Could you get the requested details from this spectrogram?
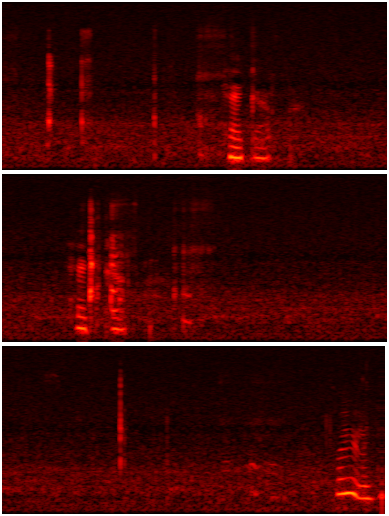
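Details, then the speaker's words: Several short, abrupt voiced throaty catches at irregular intervals in a quiet room, while someone says "Oh no, you got hiccups"; hiccups. "Oh no, you got hiccups. Hey, buddies. Hiccup. Hiccup."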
